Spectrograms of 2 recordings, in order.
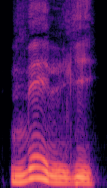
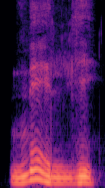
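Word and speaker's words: negli: sound in Italian but in this word is pronounced Nellie Nellie it's like writing any L Y i if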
